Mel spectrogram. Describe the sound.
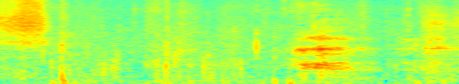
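A few soft footsteps as someone walks up onto a firmer, drier raised embankment in a bog, with irregular, muffled steps at moderate volume and no talk.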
